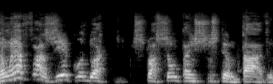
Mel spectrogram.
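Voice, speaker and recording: A man's voice makes very wide pitch swings in a dry, close sound with no echo. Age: 60s. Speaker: politician, gubernatorial candidate. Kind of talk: radio interview.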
